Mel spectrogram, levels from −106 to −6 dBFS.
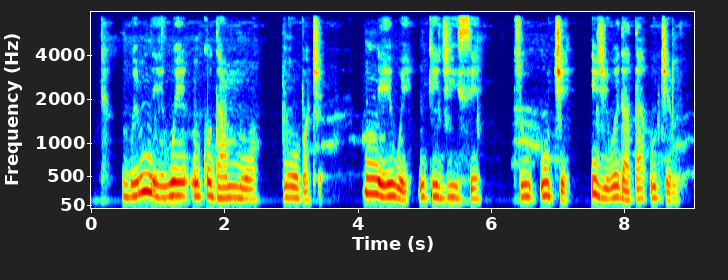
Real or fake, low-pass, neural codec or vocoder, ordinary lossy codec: real; 7.2 kHz; none; none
